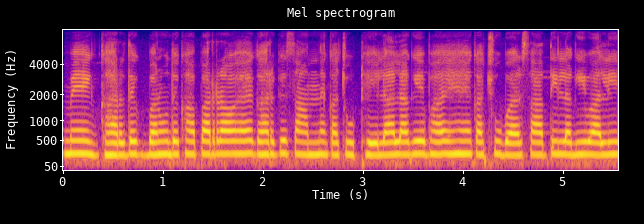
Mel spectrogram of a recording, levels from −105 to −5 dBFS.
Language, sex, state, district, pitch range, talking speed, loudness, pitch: Bundeli, female, Uttar Pradesh, Hamirpur, 225-240 Hz, 235 wpm, -13 LUFS, 235 Hz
